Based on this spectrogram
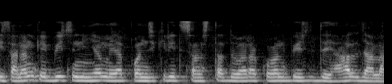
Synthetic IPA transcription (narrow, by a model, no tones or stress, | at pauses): ɪsaːnən̆kebiːt͡ʃnijəmjapə̃nd͡ʒkɾit̪sãnst̪ʰad̪waːɾakɔːnbiːt͡ʃd̪eɦald͡ʒaːla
